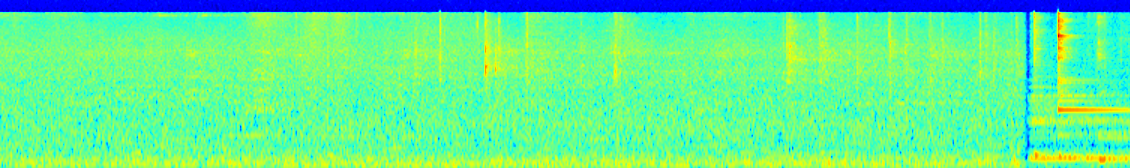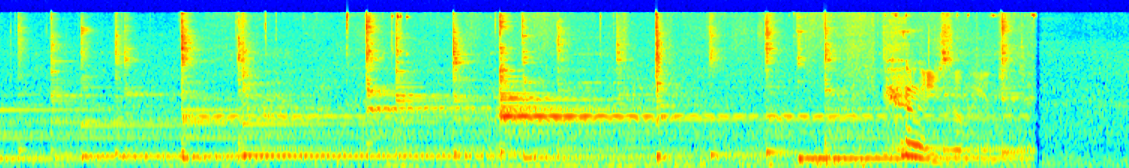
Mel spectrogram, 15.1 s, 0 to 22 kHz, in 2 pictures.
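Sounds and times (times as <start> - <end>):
steady background noise: 0.0 - 15.0
steel drums struck by hand: 6.9 - 14.5.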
